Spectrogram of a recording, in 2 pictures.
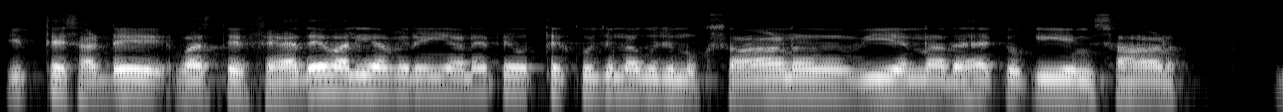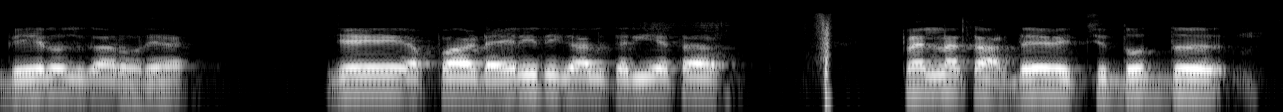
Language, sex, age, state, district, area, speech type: Punjabi, male, 45-60, Punjab, Fazilka, rural, spontaneous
